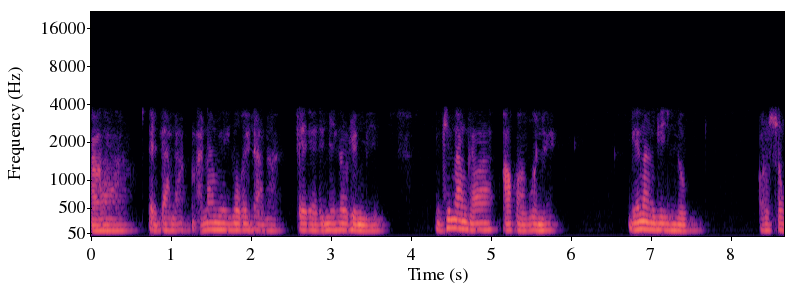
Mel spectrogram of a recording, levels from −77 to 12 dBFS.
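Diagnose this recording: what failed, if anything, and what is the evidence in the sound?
What failed is at the codec stage: tandem speech coding. Across the whole clip the speech is band-limited, with nothing above 3.8 kHz, and it has a rough, muffled, warbly texture that one narrowband coder wouldn't produce on its own. The sound points to two AMR-style speech coders in a row, probably with a plain G.711 leg between them. The second coder has to re-encode artefacts the first one already baked in, so the damage stacks up.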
